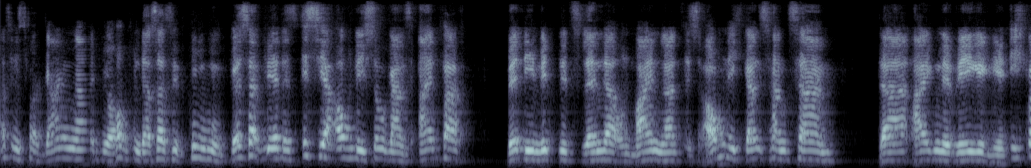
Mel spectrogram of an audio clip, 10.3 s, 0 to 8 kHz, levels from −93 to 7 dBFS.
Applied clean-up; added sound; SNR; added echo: neural mask model DeepFilterNet 3.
